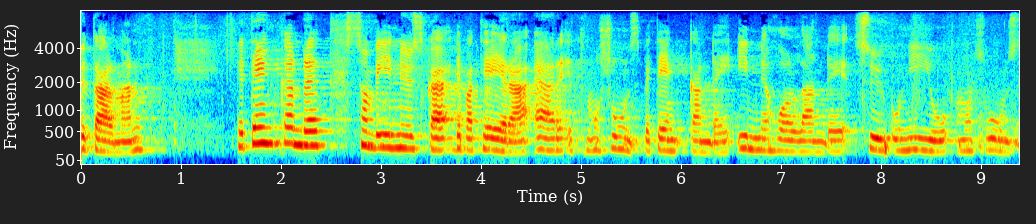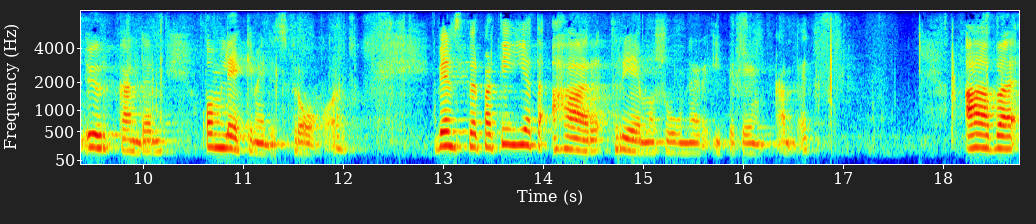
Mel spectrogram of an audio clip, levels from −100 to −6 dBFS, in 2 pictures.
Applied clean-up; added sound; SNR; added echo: none; none; none; none.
